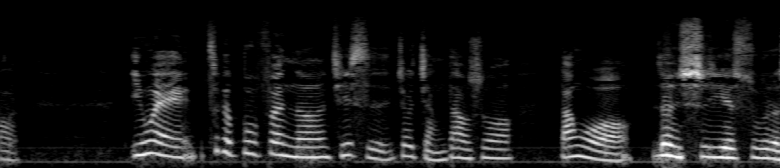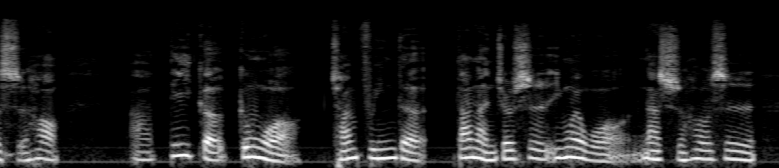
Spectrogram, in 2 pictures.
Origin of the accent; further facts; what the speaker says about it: Taiwan; 我们台湾人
